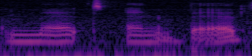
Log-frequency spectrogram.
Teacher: Okay, so then we have the rest of the front vowels, and that's going to be the epsilon, low, mid, front, unrounded, and lax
